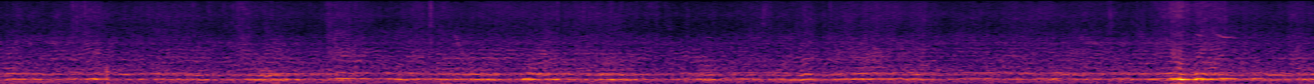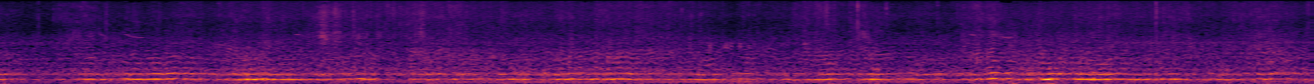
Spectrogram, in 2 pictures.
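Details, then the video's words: Steady drone of many honey bees at the entrance of a top bar hive as foragers land and take off in search of nectar; low sustained hum with one loud close pass midway. "HONEY BEES Sound Effect #MasonJar | BEES BUZZING"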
